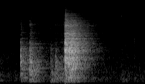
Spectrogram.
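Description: A length of brass pipe is picked up and handled, giving a couple of quick metallic knocks and clinks, the second louder with a brief ringing tail.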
